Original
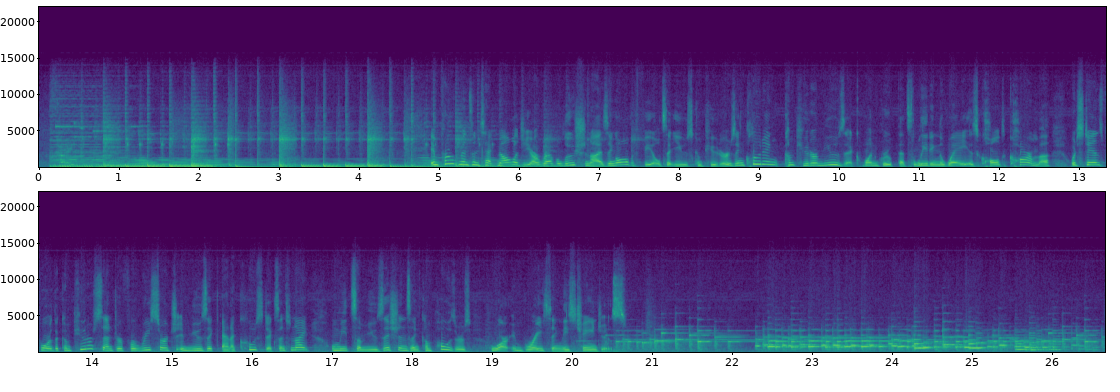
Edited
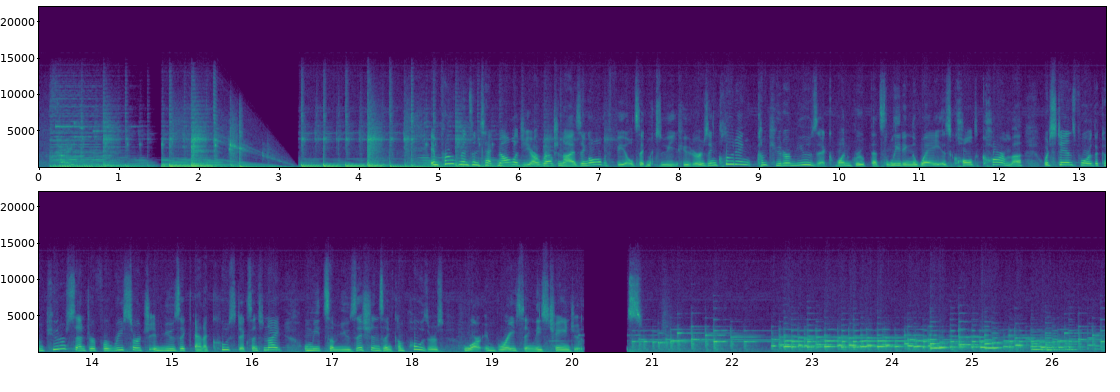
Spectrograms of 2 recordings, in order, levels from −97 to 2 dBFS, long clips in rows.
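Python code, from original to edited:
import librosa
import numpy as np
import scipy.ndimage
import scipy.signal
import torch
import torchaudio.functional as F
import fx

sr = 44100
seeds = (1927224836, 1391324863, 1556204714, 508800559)

y = fx.edit(x, sr, fx.fade_out_span(start_s=0.51, length_s=1.02),
    fx.tape_stop(start_s=2.17, length_s=1.08),
    fx.cut(start_s=6.44, length_s=0.34),
    fx.reverse_span(start_s=7.9, length_s=0.42),
    fx.insert_silence(at_s=20.49, length_s=0.54), tone=tone)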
